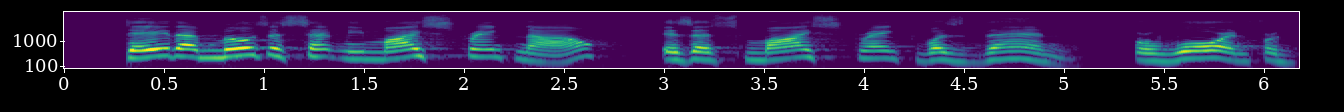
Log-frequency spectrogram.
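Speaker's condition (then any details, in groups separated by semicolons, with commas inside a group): No condition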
